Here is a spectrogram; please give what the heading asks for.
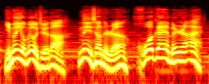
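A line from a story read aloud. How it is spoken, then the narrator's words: Loud question. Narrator (Chinese): 他清了清嗓子，大声问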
